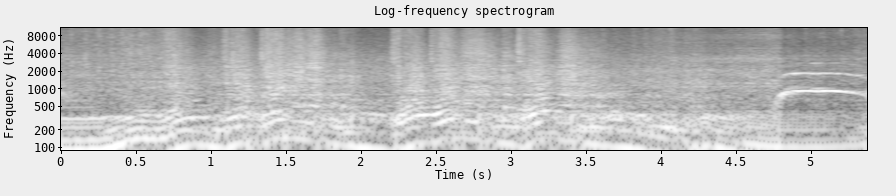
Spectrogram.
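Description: Honda K20 four-cylinder, just fired up after the swap and running on an open header with no muffler, revved in several quick throttle blips before settling back to idle about four seconds in. A person's voice calls out in one held note near the end.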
